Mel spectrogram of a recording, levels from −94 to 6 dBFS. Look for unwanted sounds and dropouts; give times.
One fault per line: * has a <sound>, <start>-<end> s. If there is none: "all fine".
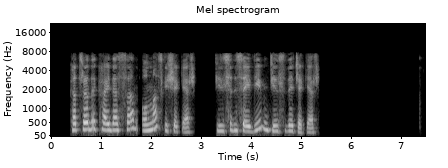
all fine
